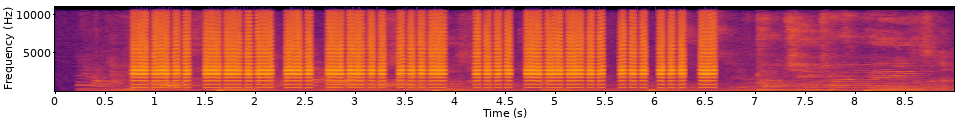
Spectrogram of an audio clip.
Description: Morse code, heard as a buzzer, hand-sent with a paddle, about 23 wpm, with the noise of a cafe. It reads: ZQNZV H8SST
